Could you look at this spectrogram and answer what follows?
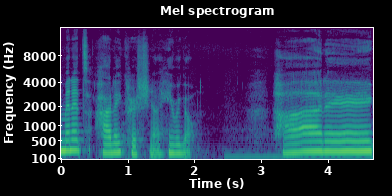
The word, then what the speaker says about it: Hare: and then we'll do the Hare Rama part tomorrow. So all we are saying today is Hare Krishna, and it's Hare, which is H-A-R-E, and it's, I pronounce it with a soft R, Hare Krishna.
